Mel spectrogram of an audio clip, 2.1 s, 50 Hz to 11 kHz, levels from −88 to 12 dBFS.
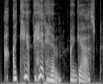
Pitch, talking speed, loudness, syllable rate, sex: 180 Hz, 175 wpm, -17 LUFS, 5.0 syllables/s, female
